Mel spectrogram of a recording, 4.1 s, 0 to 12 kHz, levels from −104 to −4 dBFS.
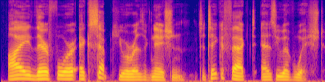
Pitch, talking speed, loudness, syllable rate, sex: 130 Hz, 175 wpm, -17 LUFS, 5.4 syllables/s, male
